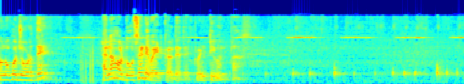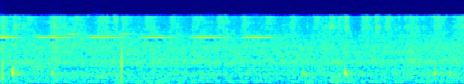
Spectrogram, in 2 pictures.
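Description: A marker squeaks and taps on a whiteboard.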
